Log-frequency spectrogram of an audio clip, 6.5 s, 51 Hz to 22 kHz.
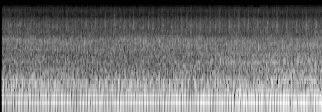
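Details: Citroen Berlingo 2.0 HDi diesel at idle: continuous gritty whir over the diesel clatter from the auxiliary (accessory) belt tensioner pulley bearing, which needs replacing.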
